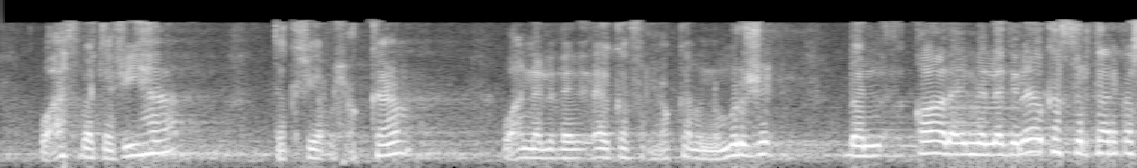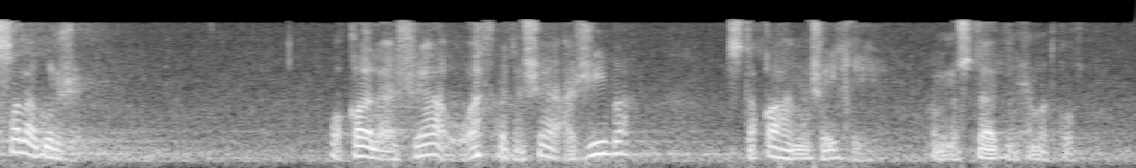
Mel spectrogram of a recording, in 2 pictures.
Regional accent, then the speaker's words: Saudi Arabia; كانوا عندنا في السعودية

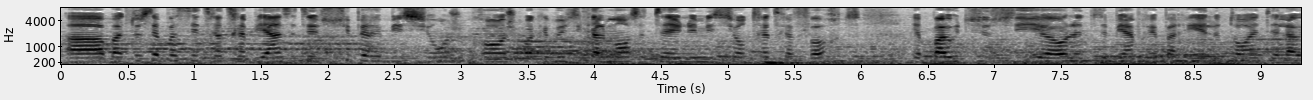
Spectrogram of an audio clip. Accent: Flanders, Belgium; Moi, je suis flamande d'origine, donc...

